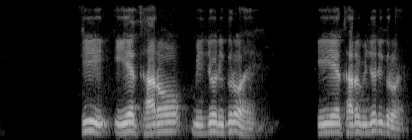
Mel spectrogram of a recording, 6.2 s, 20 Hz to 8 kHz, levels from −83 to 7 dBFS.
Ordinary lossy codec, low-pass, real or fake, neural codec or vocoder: Opus, 24 kbps; 7.2 kHz; real; none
